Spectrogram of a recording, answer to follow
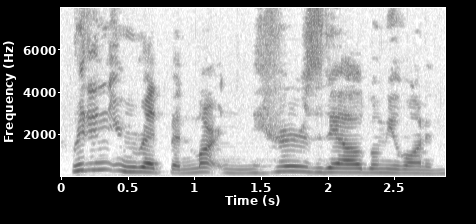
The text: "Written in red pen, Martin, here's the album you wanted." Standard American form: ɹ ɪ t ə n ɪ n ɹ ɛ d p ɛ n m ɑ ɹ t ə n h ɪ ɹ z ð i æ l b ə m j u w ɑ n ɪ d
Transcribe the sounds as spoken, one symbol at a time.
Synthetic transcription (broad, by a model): ɹ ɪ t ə n ɪ n ɹ ɛ d b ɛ n m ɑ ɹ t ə n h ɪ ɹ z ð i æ l b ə m j u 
